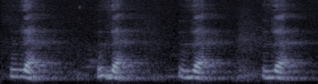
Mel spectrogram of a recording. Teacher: طرف اللسان مع ما يحاذيه من اطراف الثنايا العليا، وبدك تجيب فيه جهر وبدك تجيب فيه رخاوه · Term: الذال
